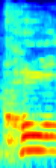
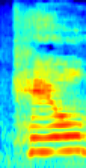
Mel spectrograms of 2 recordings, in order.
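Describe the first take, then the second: First: The name rhymes with the word 'hole'. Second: The name rhymes with the word 'hail'. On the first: "I always pronounced it Cole in my head" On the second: "I've heard people say Kale"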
